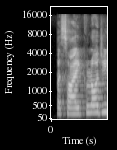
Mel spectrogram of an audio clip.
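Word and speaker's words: psychology: जो वर्ड है साइकोलॉजी, इसको हम पी से स्टार्ट होता है लेकिन साइकोलॉजी नहीं बोलते। इसमें क्या है, ये जो पी, क्योंकि इसमें ये जो पी वर्ड है इसको हमने साइलेंट कर दिया है। यानी बोलेंगे जब हम तो साइकोलॉजी पढ़ेंगे और पी को सिर्फ लिखेंगे। तो ऐसे शब्द जो लिखे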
